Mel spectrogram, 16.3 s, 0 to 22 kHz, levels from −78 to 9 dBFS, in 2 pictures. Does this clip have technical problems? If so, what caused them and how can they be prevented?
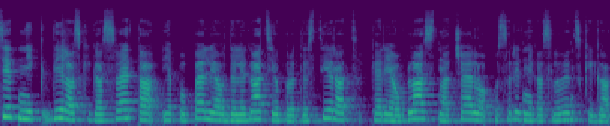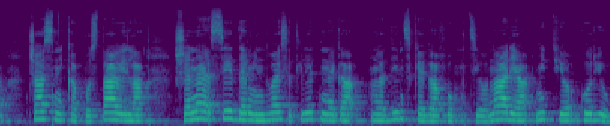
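No, nothing in this speech recording stood out as a technical problem on listening, so there is no cause to trace and nothing that needs preventing.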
